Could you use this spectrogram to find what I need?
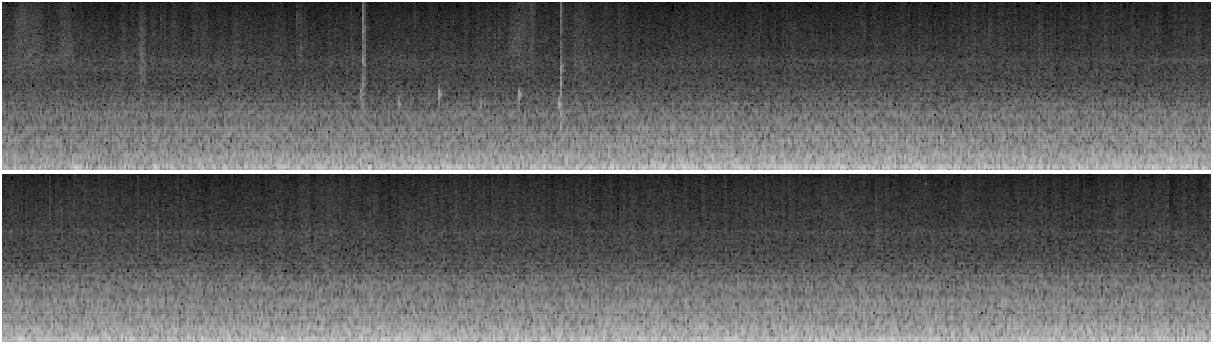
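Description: Tyres hum and rumble steadily on a wet road, heard from inside a car.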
